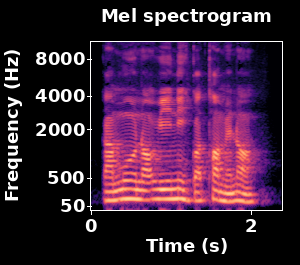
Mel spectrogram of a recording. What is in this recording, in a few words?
Kelantan-Pattani Malay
